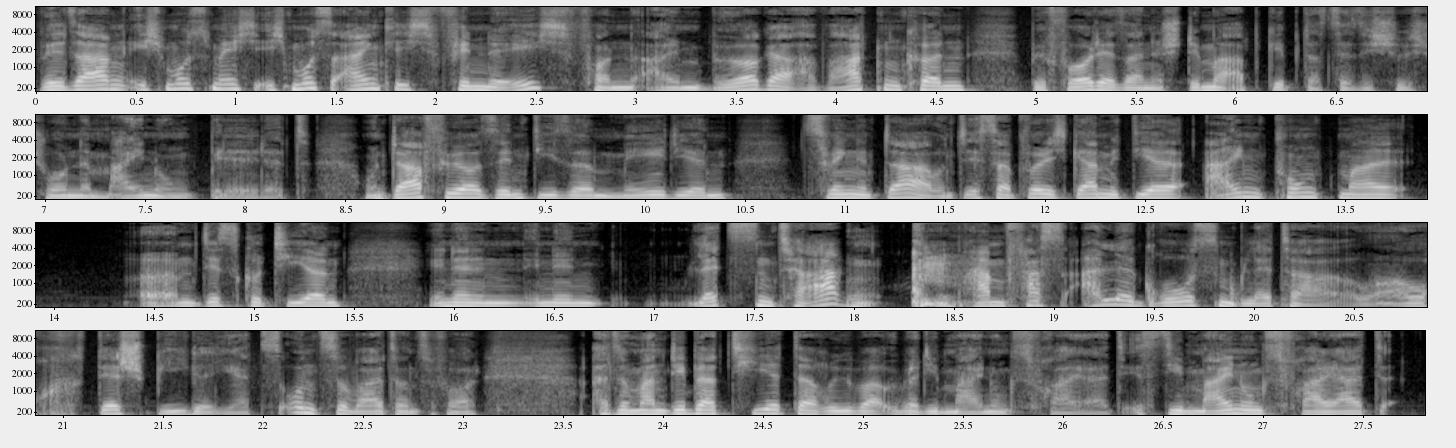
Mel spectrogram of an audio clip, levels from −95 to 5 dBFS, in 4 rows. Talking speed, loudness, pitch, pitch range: 165 wpm, -19 LUFS, 135 Hz, 115-150 Hz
